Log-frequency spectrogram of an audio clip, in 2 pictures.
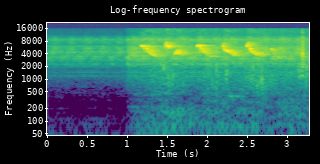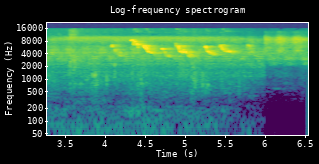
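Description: A songbird singing two short phrases, each a quick run of five or six falling high notes, about a second and a half apart, over a low steady outdoor rumble.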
